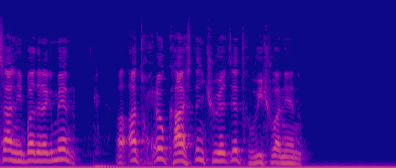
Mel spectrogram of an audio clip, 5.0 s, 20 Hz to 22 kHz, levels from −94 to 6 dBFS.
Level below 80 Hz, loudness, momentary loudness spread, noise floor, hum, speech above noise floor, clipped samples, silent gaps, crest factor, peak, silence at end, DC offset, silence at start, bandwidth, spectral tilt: -58 dBFS; -43 LUFS; 13 LU; -78 dBFS; none; 36 dB; under 0.1%; none; 18 dB; -26 dBFS; 1.15 s; 0.5%; 0 s; 14 kHz; -5.5 dB/octave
